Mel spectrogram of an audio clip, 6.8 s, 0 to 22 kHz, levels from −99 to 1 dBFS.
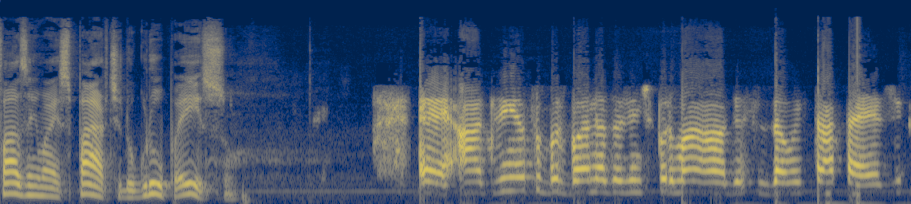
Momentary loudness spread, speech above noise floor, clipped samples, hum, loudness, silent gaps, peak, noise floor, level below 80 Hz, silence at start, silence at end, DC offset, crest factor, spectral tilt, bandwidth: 11 LU; 35 dB; under 0.1%; none; -19 LUFS; none; -2 dBFS; -55 dBFS; -66 dBFS; 0 s; 0.1 s; under 0.1%; 18 dB; -2.5 dB/octave; 15.5 kHz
